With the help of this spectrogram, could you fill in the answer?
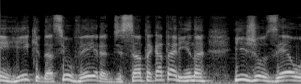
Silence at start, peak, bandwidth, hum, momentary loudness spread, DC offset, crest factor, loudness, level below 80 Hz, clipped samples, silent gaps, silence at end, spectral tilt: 0 s; -4 dBFS; 11 kHz; none; 3 LU; 2%; 12 dB; -18 LUFS; -44 dBFS; under 0.1%; none; 0 s; -5.5 dB/octave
